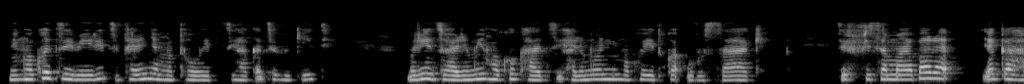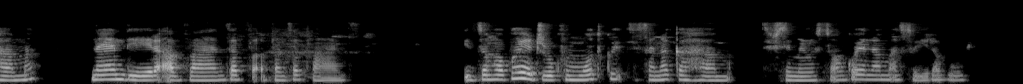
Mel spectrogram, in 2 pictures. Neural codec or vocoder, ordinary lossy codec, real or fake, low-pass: none; AAC, 48 kbps; real; 7.2 kHz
